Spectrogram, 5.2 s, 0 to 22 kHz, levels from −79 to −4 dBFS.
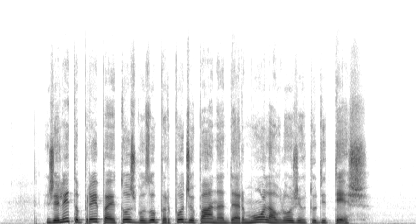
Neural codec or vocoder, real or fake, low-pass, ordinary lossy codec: vocoder, 44.1 kHz, 128 mel bands, Pupu-Vocoder; fake; 19.8 kHz; none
